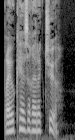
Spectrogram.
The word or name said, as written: brevkasseredaktør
